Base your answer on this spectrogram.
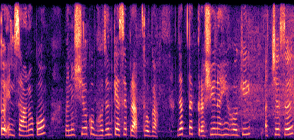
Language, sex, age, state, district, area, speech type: Hindi, female, 18-30, Madhya Pradesh, Seoni, urban, spontaneous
